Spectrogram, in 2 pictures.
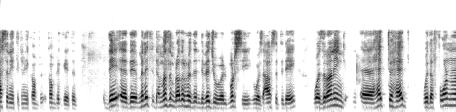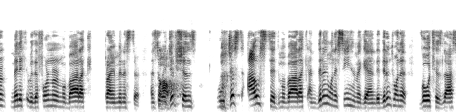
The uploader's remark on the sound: Recorded on July 3, 2013 in a Live Hangout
